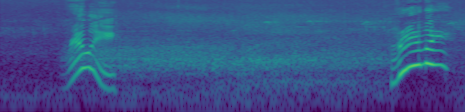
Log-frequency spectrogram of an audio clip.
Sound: car passing

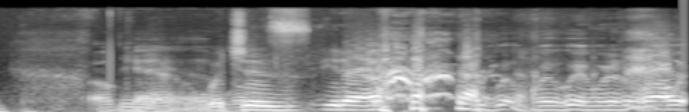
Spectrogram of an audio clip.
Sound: laughs

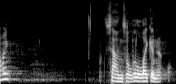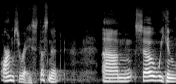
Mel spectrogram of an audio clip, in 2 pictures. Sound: laughter

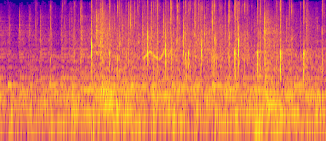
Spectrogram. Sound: audience applauding

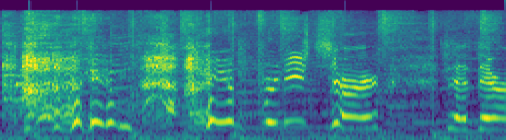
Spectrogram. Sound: laughs

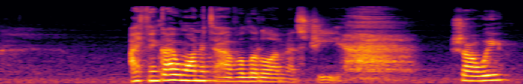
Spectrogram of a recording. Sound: sighs

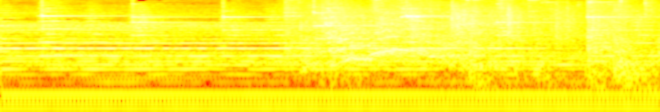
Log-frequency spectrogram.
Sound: screams

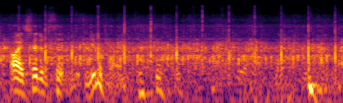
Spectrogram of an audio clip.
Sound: applause

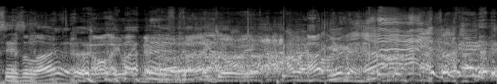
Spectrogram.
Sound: all laughing, chattering

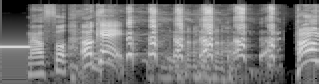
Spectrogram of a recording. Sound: laughs

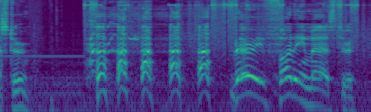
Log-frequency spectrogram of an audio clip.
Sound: laughs

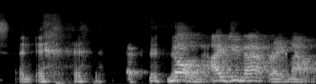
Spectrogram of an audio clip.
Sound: chuckles

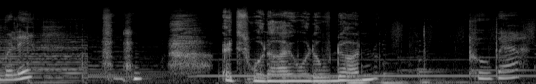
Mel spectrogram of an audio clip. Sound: giggles

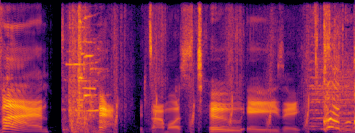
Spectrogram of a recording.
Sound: chuckles

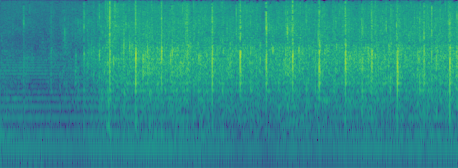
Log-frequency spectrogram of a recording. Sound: audience applauds

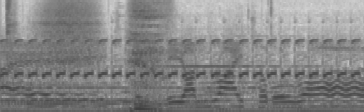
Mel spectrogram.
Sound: breathing

